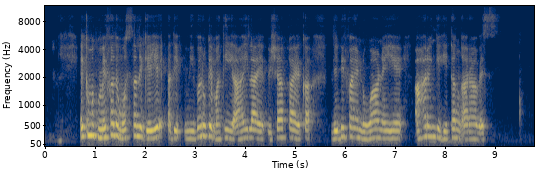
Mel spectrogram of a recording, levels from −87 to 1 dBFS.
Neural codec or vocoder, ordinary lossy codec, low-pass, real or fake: none; Opus, 16 kbps; 9.9 kHz; real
